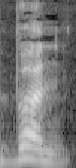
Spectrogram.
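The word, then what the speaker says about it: Bön: Alors, le terme bonne, qu'on prononce bonne en fait, hein, mais ça s'écrit bonne, B-O-N, avec un tréma sur le O, euh, mais ça se prononce bonne, donc je vais dire bonne, désigne les traditions religieuses tibétaines distinctes.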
